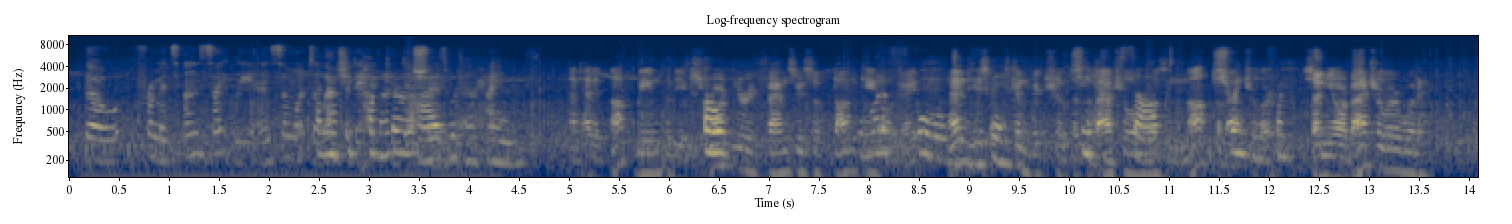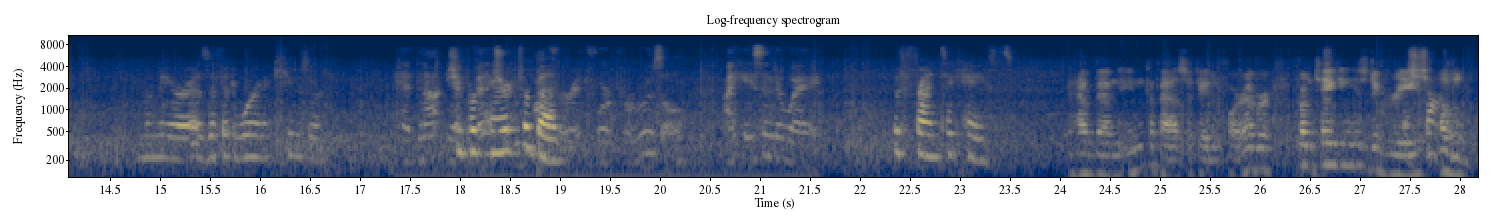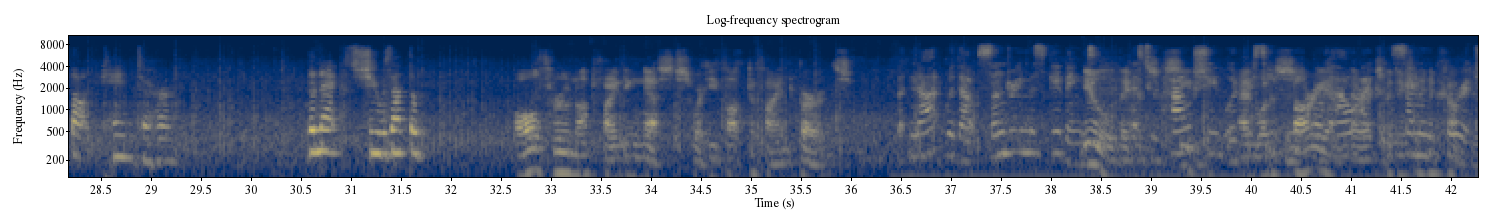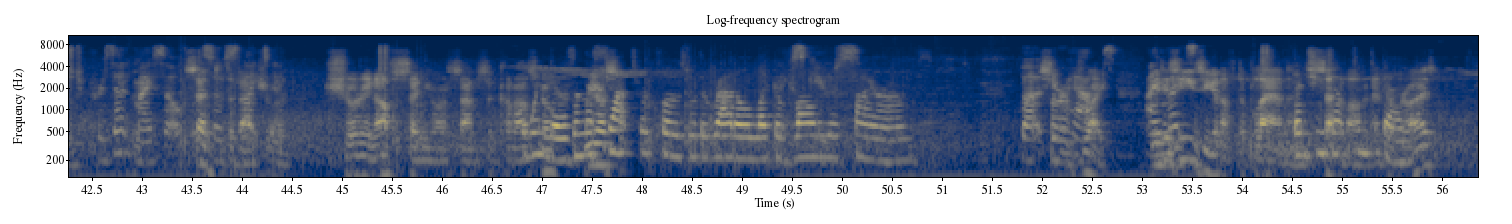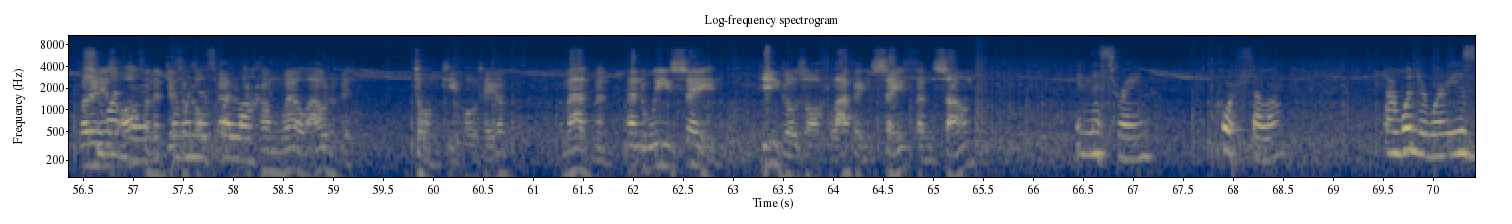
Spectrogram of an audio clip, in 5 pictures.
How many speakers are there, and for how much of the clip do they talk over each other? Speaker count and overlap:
three, about 33%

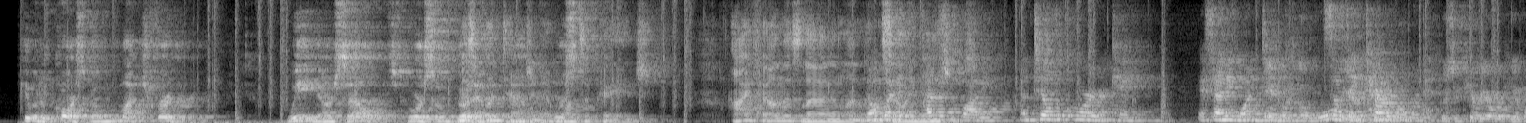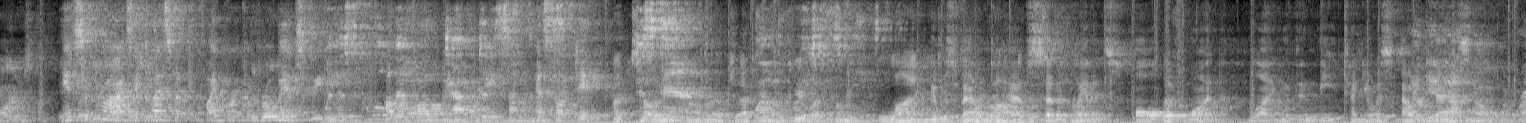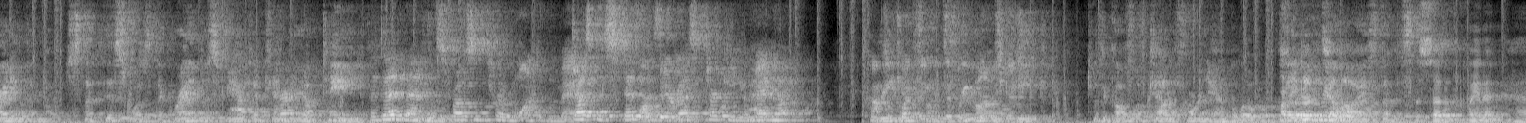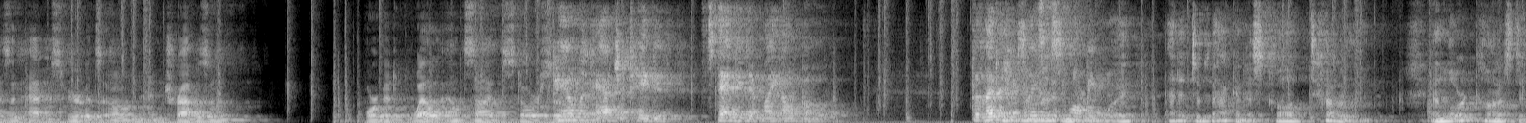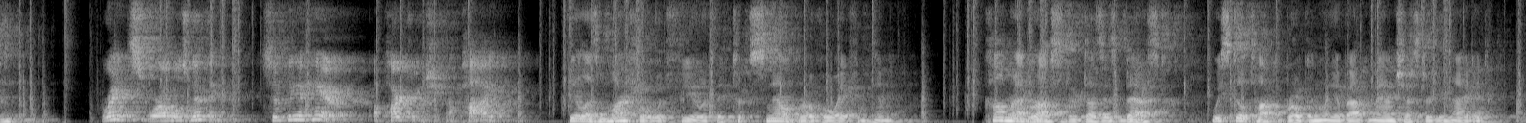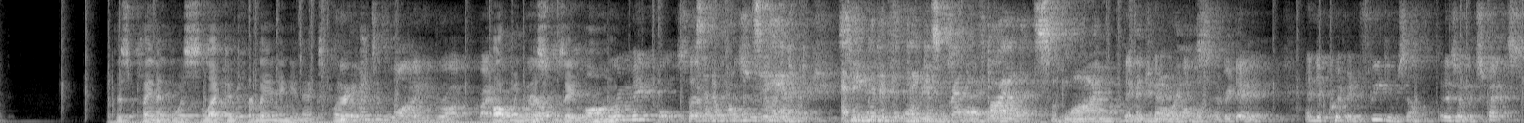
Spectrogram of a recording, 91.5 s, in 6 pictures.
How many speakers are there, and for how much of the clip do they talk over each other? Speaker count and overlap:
nine, about 37%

